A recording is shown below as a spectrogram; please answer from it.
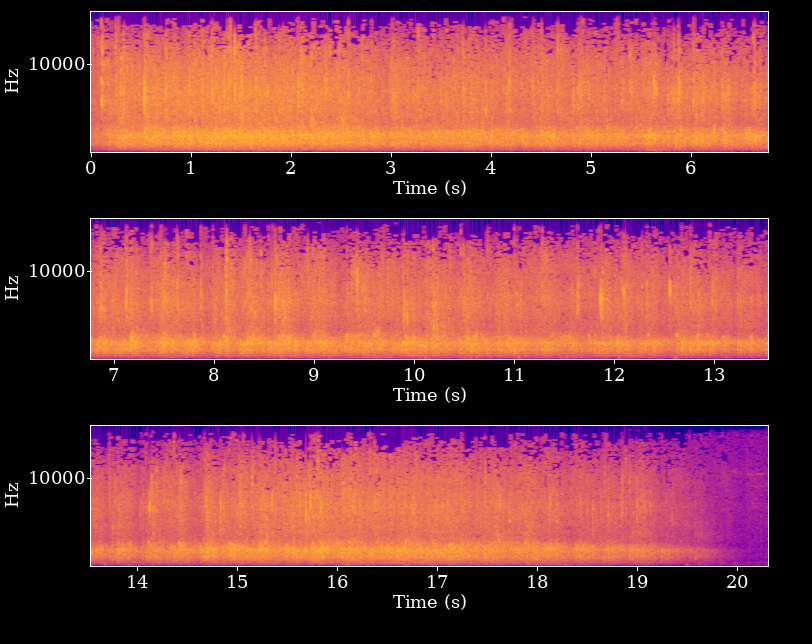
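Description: Audience applauding steadily, fading out just before the end.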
